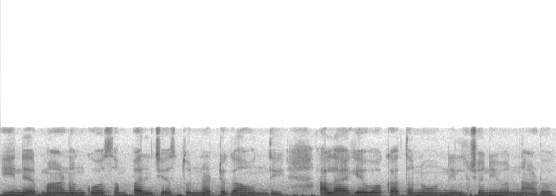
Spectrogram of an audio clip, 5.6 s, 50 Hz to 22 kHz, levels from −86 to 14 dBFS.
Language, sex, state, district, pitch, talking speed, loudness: Telugu, female, Telangana, Karimnagar, 190 Hz, 120 wpm, -18 LUFS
